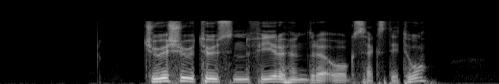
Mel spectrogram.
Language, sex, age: Norwegian, male, 40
